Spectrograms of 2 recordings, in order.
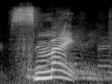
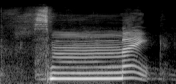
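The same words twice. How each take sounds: First: Said in the usual way. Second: Smank drawn out slowly; stretched word. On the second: Shown as a demonstration. Teacher stretching a word for pupils. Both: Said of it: "we're gonna stretch these words".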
